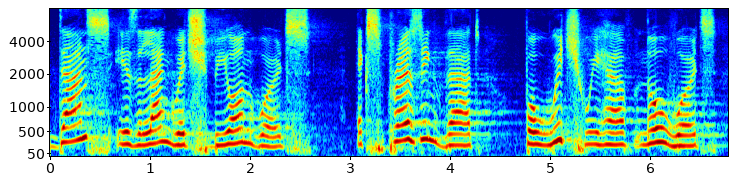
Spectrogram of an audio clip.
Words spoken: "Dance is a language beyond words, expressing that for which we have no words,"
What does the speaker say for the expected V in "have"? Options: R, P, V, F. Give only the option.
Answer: V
